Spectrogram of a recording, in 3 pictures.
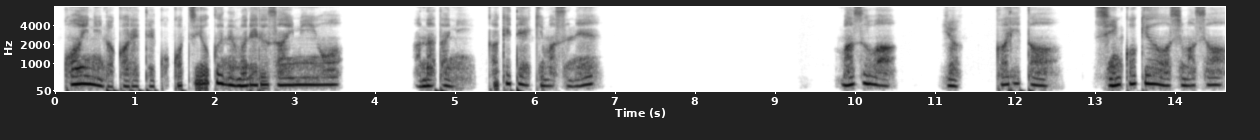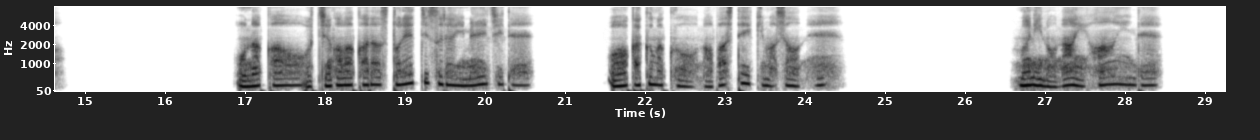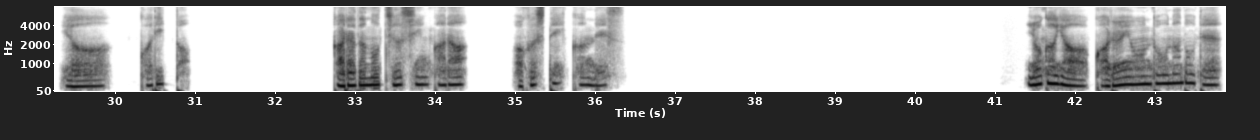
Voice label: ボイスハグ

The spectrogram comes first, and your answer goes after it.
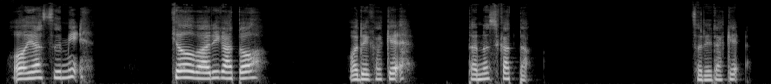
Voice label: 土曜 妹, おやすみ

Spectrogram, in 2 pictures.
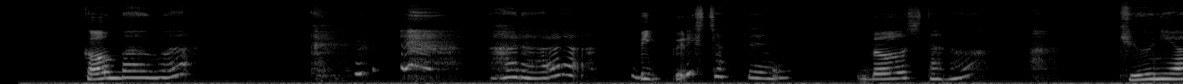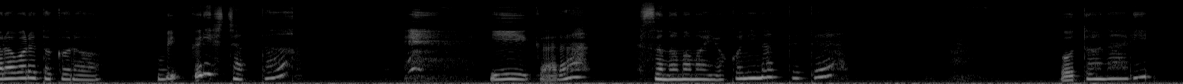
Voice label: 添い寝をしてくれるボイス, 左耳にお姉さん; 企業アカウントで日常を投稿してるお姉さんが添い寝をしてくれるボイス

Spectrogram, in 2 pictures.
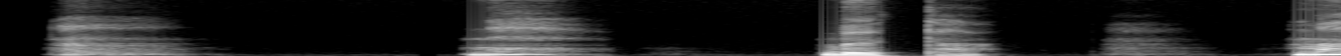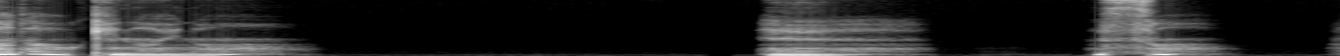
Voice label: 辛辣目覚ましボイス, ASMR; アズサ

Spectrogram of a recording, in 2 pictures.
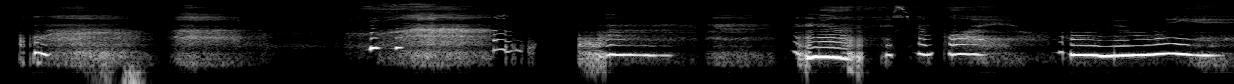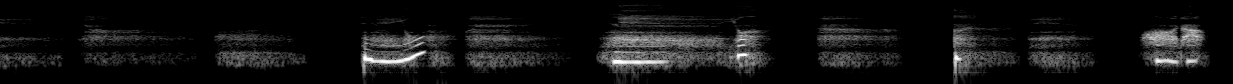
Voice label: あまあま 添い寝

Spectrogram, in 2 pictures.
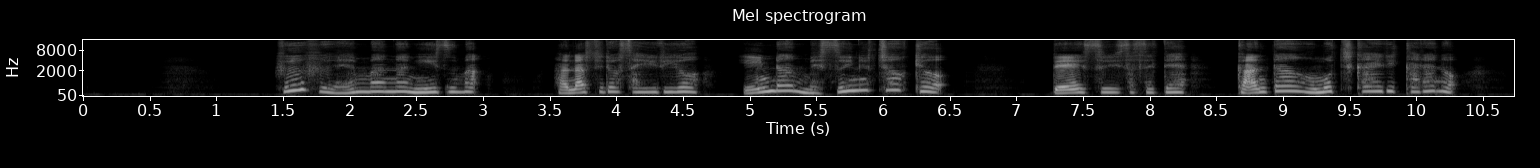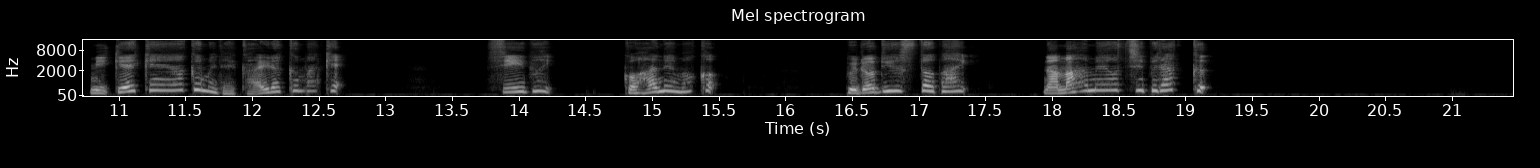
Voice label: タイトルコール, ASMR

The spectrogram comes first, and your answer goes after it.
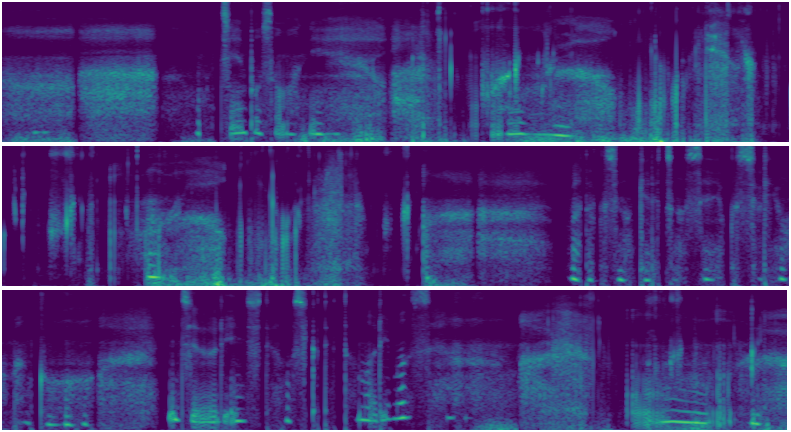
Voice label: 敬語でご奉仕♪耳舐め淫語囁き; 耳舐め淫語囁きチン媚び; オホ声チン媚びマッチング~ギャル痴女JKのおちんぽご奉仕淫乱性活♪

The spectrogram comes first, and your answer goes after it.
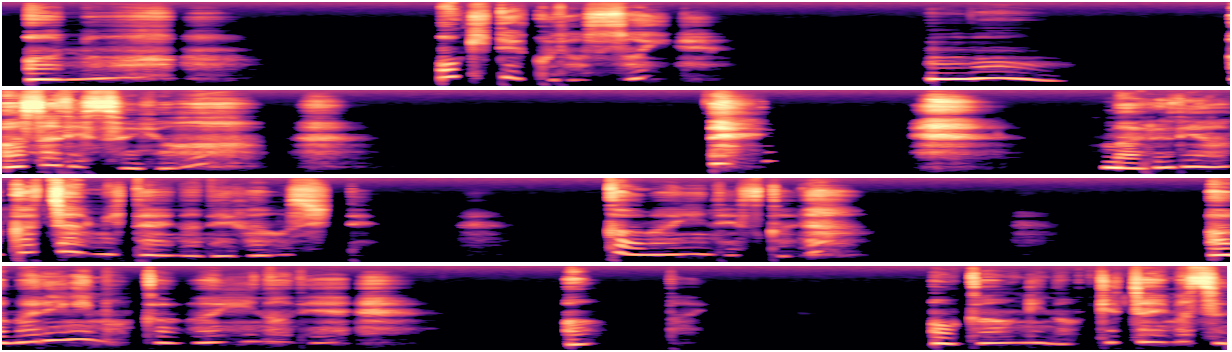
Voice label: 目覚ましアラーム, SEなし; テレサ

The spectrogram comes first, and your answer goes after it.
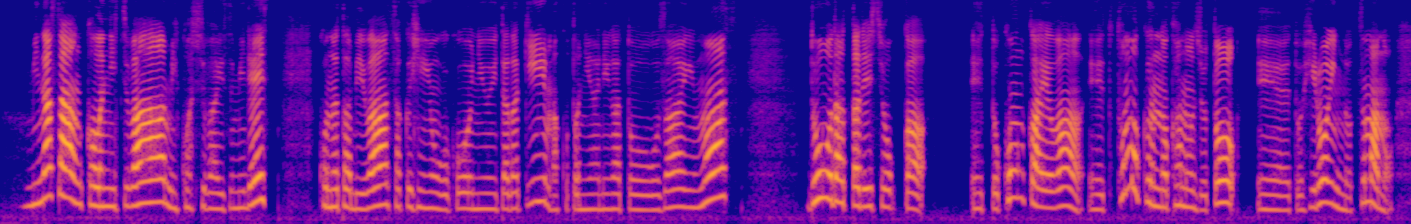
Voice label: フリートーク

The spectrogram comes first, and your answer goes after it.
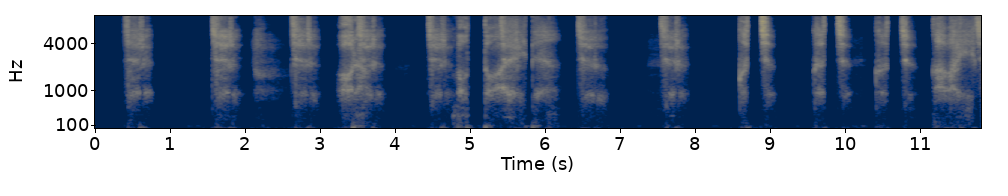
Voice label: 魔女のささやき魔法; ループトラック

